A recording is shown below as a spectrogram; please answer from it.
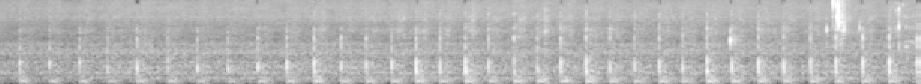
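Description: Fingertips flicking rapidly up across an iPhone's glass touchscreen, a quick run of soft taps at about five a second.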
